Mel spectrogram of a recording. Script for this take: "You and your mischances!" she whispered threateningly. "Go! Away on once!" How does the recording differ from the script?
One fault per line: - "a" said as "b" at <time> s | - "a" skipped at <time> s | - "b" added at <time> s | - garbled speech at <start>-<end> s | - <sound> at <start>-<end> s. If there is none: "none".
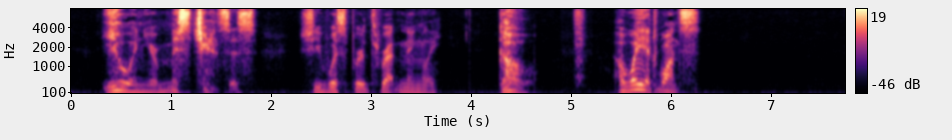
- squeak at 5.0-5.2 s
- "on" said as "at" at 5.7 s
